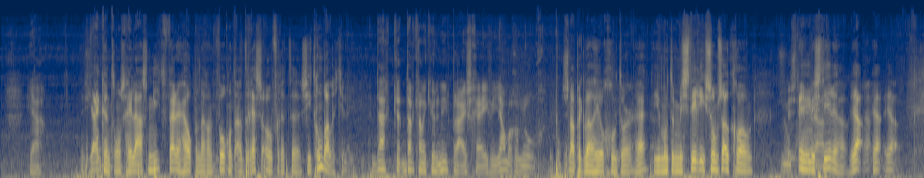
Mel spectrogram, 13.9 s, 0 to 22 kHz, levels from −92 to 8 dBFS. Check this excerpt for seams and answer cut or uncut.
uncut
